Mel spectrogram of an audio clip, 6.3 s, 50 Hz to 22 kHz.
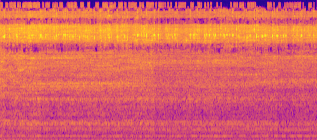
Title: SAAB 9-5 B205E rattling noise from belt/timing chain area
